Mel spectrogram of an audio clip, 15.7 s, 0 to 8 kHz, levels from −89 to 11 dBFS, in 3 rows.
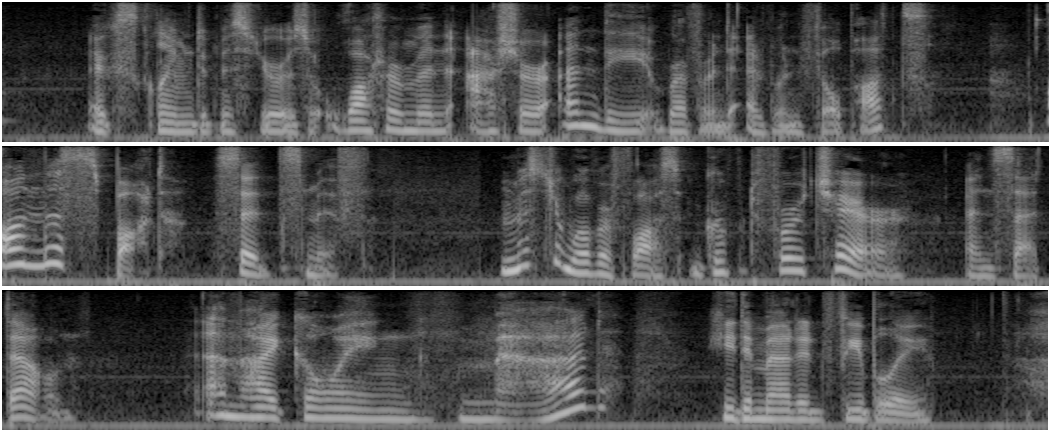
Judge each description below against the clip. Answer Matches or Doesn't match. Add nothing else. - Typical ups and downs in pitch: Doesn't match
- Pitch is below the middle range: Doesn't match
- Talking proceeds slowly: Matches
